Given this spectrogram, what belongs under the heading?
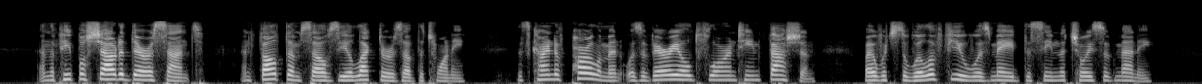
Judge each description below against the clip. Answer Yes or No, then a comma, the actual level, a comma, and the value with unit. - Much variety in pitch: No, average, 3.0 semitones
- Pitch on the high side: Yes, high, 195 Hz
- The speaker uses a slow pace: No, average, 200 wpm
